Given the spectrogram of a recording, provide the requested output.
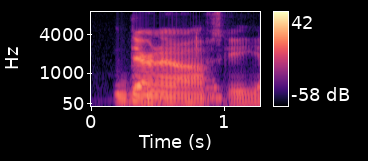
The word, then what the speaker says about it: Aronofsky: It's directed by Aronofsky. I think that's how you say it, right? – Darren Aronofsky, yeah.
